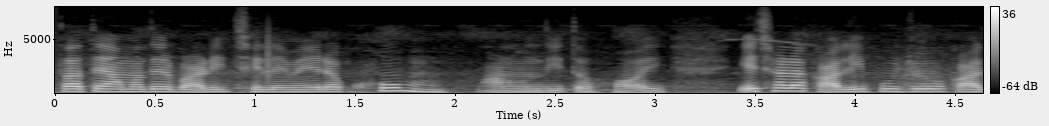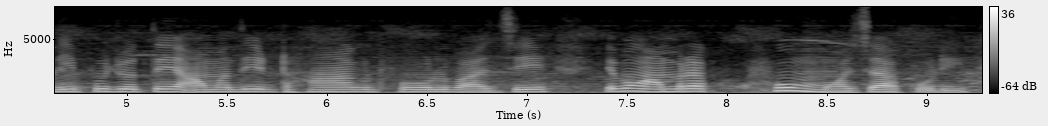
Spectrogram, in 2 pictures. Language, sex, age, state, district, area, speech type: Bengali, female, 45-60, West Bengal, Paschim Medinipur, rural, spontaneous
